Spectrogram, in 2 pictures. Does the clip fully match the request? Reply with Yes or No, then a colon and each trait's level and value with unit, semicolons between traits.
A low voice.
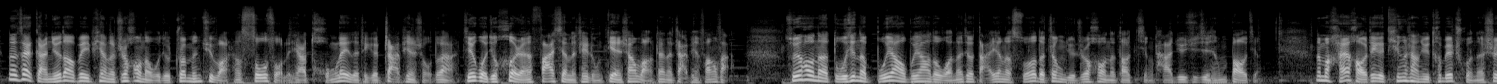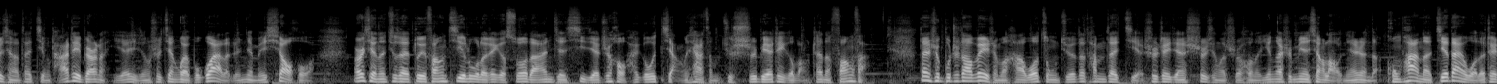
Yes: low, 120 Hz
